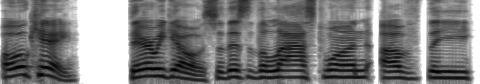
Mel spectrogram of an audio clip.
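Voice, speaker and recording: A man co-hosting a casual product live stream, chatty and quick, sometimes short of breath. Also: high-pitched, no room sound, clean studio sound. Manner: chatty, talks fast and runs out of breath.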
